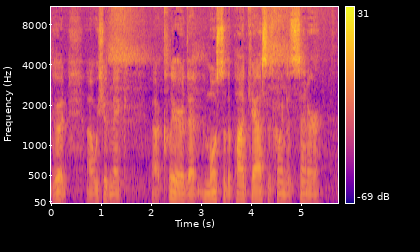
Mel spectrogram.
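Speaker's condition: No condition

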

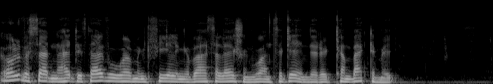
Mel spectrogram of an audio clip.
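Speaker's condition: Severe to profound hearing loss, acquired, from meningitis at age 8; uses hearing aids

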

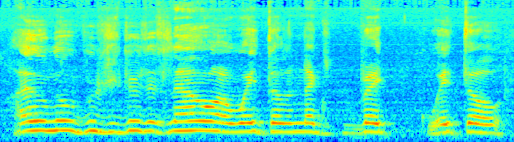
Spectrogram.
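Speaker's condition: Cerebral palsy; voice recognized by Google Assistant and Google Voice devices

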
